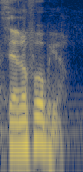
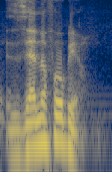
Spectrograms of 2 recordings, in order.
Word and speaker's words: Xenophobia: Xenophobia. – What's it called? – Xenophobia.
